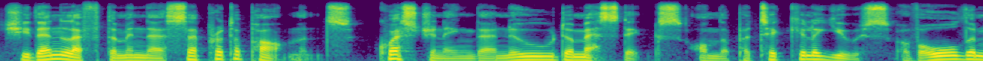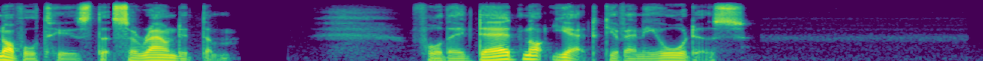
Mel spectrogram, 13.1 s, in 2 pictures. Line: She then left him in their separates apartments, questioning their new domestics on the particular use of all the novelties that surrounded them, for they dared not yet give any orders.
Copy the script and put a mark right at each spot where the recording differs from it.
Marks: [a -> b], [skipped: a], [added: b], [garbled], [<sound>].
She then left [him -> them] in their [separates -> separate] apartments, questioning their new domestics on the particular use of all the novelties that surrounded them, for they dared not yet give any orders.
